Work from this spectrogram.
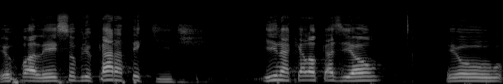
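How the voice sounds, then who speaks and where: At a very slow pace with long, frequent pauses, a man with a high pitch and ordinary pitch variation speaks with big swings in loudness, the sound dry and close with no echo. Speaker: preacher. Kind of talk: sermon.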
